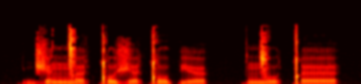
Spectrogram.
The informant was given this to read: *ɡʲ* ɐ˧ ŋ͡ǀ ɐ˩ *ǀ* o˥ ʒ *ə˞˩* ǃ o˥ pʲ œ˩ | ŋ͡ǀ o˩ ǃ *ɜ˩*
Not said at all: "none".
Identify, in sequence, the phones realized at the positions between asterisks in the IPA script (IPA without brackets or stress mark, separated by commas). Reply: d͡ʒ, ǃ, ɜ˩, ɜ˩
